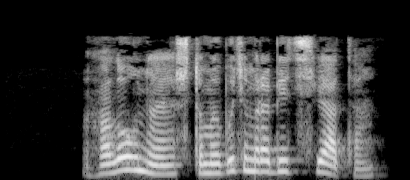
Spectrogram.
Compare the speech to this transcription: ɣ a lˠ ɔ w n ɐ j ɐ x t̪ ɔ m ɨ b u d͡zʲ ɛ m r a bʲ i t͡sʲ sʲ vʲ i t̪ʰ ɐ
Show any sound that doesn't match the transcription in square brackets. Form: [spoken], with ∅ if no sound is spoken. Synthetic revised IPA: ɣ a lˠ ɔ w n ɐ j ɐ [ʂ] t̪ ɔ m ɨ b u d͡zʲ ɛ m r a bʲ i t͡sʲ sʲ vʲ [a] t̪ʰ ɐ

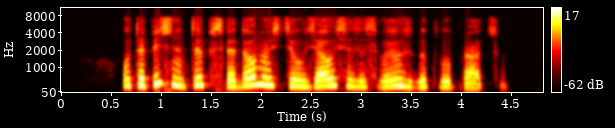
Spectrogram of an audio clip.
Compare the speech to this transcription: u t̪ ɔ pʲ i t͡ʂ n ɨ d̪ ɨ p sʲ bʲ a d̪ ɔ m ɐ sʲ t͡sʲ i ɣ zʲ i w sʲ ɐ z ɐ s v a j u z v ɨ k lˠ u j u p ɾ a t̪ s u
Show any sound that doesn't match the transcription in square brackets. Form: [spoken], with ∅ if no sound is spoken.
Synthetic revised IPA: u t̪ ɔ pʲ i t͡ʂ n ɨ [t̪] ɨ p sʲ [vʲ] a d̪ ɔ m ɐ sʲ t͡sʲ i [w] zʲ [a] w sʲ ɐ z ɐ s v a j u z v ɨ k lˠ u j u p ɾ a t̪ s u

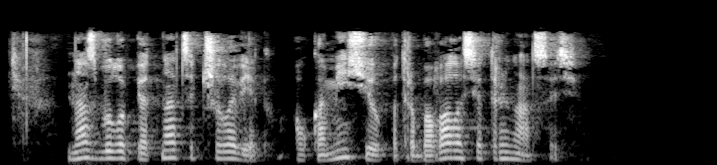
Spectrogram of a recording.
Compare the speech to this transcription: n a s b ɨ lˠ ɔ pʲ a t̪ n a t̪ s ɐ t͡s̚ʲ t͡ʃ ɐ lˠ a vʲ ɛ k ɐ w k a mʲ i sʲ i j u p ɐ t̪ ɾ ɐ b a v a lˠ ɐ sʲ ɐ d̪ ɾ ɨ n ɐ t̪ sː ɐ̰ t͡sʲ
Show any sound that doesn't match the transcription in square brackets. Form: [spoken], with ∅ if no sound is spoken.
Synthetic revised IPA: n a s b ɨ lˠ ɔ pʲ a t̪ n a t̪ s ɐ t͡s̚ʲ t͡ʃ ɐ lˠ a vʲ ɛ k ɐ w k a mʲ i sʲ i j u p ɐ t̪ ɾ ɐ b a v a lˠ ɐ sʲ ɐ [t̪] ɾ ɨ n [a] t̪ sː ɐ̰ t͡sʲ

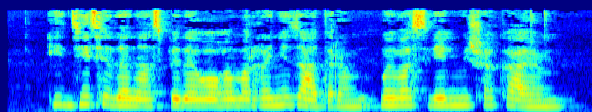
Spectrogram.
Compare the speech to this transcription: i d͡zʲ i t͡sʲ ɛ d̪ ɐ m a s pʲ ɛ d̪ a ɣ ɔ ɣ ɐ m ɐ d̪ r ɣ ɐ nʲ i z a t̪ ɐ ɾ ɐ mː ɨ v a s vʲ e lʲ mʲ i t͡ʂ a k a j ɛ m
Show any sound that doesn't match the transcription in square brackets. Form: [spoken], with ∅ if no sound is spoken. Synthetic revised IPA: i d͡zʲ i t͡sʲ ɛ d̪ ɐ [n] a s pʲ ɛ d̪ a ɣ ɔ ɣ ɐ m ɐ [∅] r ɣ ɐ nʲ i z a t̪ ɐ ɾ ɐ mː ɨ v a s vʲ e lʲ mʲ i t͡ʂ a k a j ɛ m

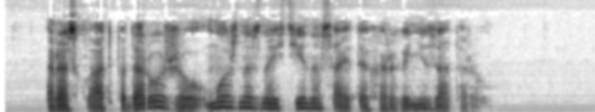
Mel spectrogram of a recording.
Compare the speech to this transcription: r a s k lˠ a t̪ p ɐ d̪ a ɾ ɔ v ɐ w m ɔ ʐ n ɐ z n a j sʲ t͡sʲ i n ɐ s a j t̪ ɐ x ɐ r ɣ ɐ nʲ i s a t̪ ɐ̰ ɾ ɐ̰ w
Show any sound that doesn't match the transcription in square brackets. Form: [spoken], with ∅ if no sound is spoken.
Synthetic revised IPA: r a s k lˠ a t̪ p ɐ d̪ a ɾ ɔ [ʐ] ɐ w m ɔ ʐ n ɐ z n a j sʲ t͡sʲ i n ɐ s a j t̪ ɐ x ɐ r ɣ ɐ nʲ i [z] a t̪ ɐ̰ ɾ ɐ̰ w

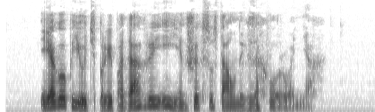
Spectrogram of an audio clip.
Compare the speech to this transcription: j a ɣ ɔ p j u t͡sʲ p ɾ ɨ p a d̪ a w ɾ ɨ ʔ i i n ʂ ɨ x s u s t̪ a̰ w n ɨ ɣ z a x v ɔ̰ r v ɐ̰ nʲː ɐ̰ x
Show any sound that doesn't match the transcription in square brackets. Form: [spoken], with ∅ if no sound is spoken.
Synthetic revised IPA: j a ɣ ɔ p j u t͡sʲ p ɾ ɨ p a d̪ a [ɣ] ɾ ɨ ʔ i i n ʂ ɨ x s u s t̪ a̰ w n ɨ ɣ z a x v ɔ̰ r v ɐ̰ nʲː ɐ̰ x

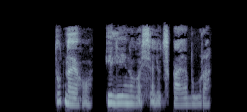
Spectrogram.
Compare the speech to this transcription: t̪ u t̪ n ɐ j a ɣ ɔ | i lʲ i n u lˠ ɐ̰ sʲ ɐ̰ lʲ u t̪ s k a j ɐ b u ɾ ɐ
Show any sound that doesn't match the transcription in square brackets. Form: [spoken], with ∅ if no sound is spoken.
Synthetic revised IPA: t̪ u t̪ n ɐ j a ɣ ɔ | i lʲ i n u lˠ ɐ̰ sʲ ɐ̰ lʲ u t̪ s k a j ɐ b u ɾ ɐ

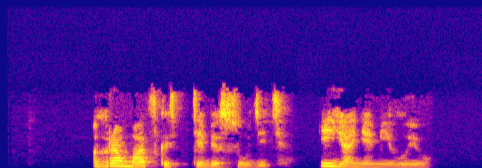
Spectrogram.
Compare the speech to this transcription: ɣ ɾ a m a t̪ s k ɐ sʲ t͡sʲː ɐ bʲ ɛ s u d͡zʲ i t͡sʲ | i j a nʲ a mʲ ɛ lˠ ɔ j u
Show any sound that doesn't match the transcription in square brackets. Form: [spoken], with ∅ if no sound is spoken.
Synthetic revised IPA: ɣ ɾ a m a t̪ s k ɐ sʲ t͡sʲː [a] bʲ ɛ s u d͡zʲ i t͡sʲ | i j a nʲ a mʲ [i] lˠ [u] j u

